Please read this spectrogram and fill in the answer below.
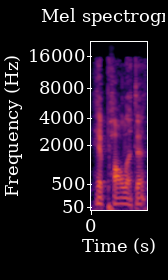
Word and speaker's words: Hippolyta: For those of you helping me with pronunciation, Hippolyta, thank you.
